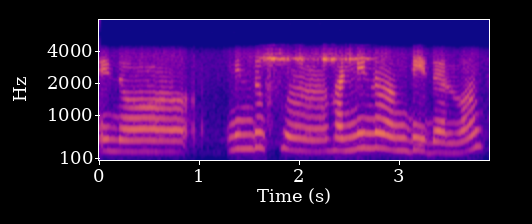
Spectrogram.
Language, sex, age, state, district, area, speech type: Kannada, female, 18-30, Karnataka, Gadag, rural, conversation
